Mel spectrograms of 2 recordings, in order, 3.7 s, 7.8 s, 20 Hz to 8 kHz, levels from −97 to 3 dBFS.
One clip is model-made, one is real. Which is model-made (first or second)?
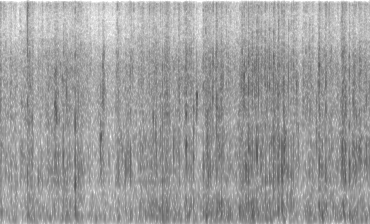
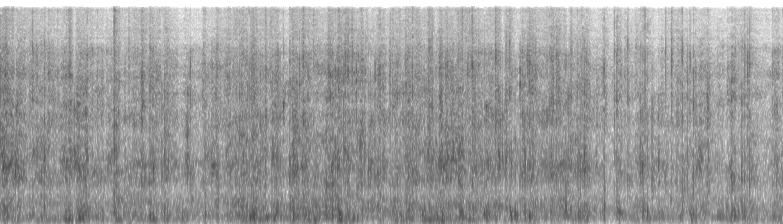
second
